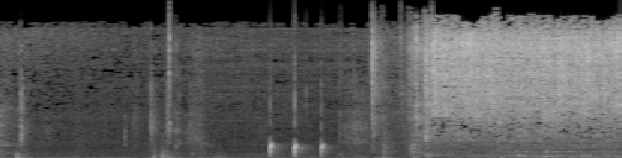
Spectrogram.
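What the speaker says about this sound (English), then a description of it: "I'm about to go clean my sponges because they are dirty." Tap water running into a sink for washing dirty sponges, starting with a few small plops and knocks, then a steady close stream that takes over the second half.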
